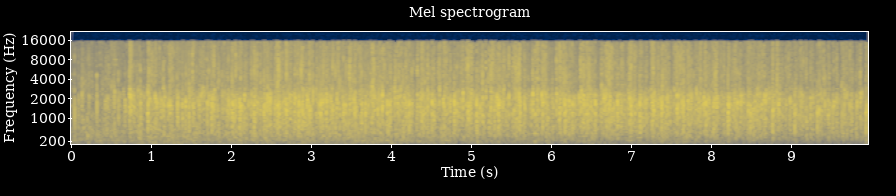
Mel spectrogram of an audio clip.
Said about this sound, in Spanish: Bueno, bueno, bueno. Prepárense para recibir aplausos.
